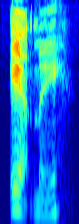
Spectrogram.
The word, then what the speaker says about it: Anthony: about two characters named Lenny and Anthony pronounced Antony squiggly ah no the voices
